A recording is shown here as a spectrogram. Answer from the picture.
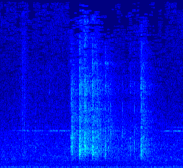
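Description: Keystrokes on a computer keyboard: a couple of faint taps early, then a quick run of taps from about a second in, as the old colour code is deleted from the text file.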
